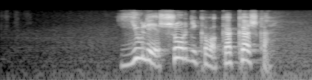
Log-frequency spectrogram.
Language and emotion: Russian, angry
